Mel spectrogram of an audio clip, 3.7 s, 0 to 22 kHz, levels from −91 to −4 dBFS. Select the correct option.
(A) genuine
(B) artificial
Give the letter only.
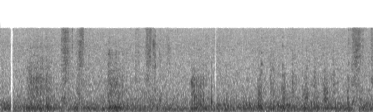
A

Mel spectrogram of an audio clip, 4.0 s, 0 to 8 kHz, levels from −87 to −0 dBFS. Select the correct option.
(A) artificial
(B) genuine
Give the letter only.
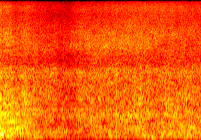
A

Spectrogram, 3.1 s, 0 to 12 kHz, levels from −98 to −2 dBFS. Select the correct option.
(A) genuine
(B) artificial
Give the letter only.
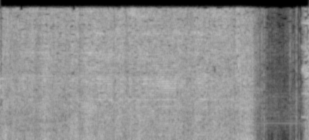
A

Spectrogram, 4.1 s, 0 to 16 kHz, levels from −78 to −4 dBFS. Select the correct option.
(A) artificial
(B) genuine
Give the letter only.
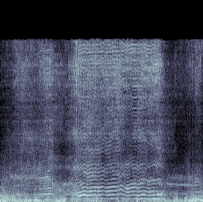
A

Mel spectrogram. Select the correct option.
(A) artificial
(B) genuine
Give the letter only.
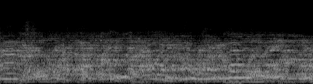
A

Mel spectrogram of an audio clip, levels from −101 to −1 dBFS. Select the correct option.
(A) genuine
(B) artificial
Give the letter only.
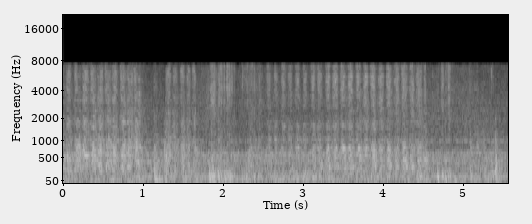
A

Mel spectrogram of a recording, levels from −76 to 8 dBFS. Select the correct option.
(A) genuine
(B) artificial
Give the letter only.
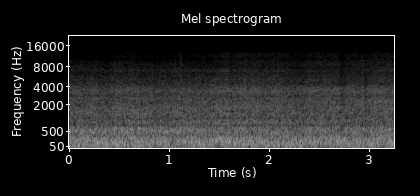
A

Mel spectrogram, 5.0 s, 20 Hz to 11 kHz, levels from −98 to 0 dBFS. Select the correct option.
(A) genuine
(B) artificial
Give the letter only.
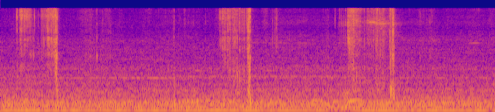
A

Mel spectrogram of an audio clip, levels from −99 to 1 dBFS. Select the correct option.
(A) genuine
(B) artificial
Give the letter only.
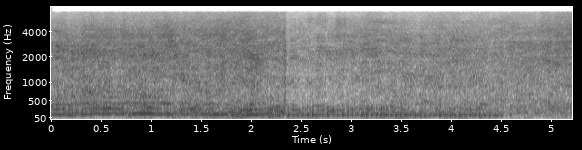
B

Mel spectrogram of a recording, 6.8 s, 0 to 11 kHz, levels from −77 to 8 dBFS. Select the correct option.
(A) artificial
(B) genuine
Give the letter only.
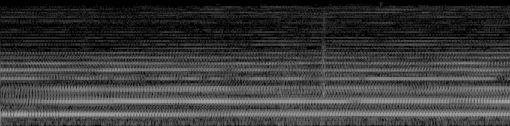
B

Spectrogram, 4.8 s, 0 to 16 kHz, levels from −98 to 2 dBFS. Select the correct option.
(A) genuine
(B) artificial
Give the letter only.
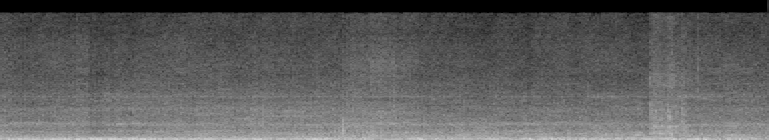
B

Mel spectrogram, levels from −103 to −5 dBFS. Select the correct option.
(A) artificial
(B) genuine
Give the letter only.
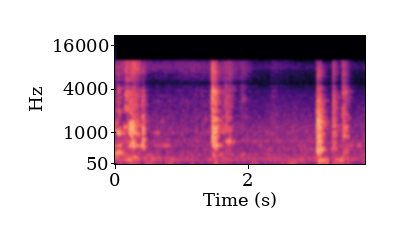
B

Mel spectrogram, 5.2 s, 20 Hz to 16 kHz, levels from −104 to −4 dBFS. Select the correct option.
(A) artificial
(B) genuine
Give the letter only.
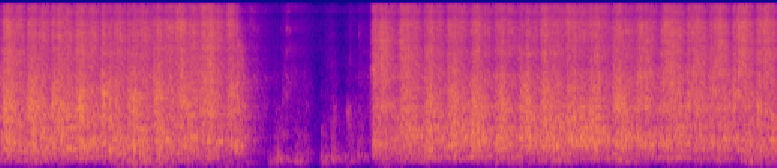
A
